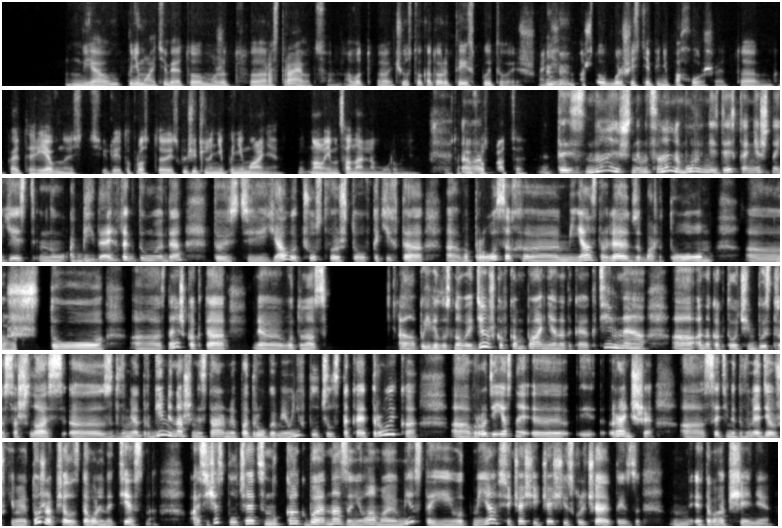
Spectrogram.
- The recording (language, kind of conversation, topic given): Russian, advice, Как справиться с тем, что друзья в последнее время отдалились?
- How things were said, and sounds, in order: other noise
